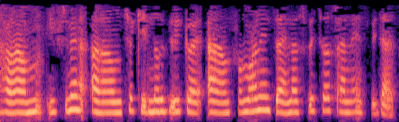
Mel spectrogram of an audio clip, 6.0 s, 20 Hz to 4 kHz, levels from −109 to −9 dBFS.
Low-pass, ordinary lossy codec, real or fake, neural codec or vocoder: 3.6 kHz; MP3, 16 kbps; fake; codec, 16 kHz in and 24 kHz out, 0.8 kbps, FocalCodec, streaming, 65536 codes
